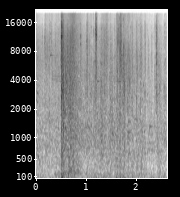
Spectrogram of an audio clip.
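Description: Gunfire in a video game fight at the edge of a village, with a sharp loud shot followed by a sustained crackle of rapid fire and a second swell of shots, close and harsh.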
